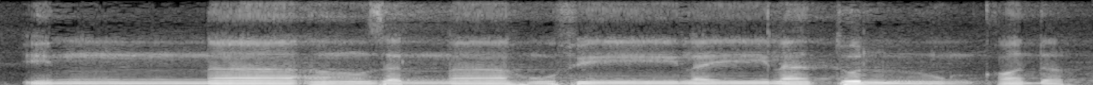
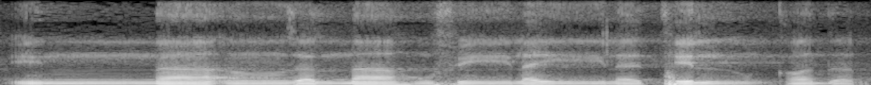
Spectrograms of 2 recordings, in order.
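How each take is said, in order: First: The word before qadar ends with the vowel u. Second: The word before qadar ends with the vowel i. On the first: The speaker calls it wrong. "harus kan fi lailatil ya" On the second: The speaker calls it right. "oh bukan tul nih til"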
